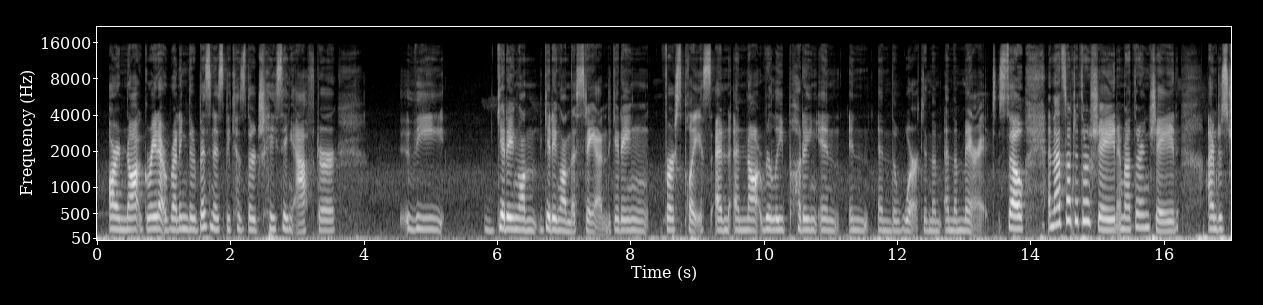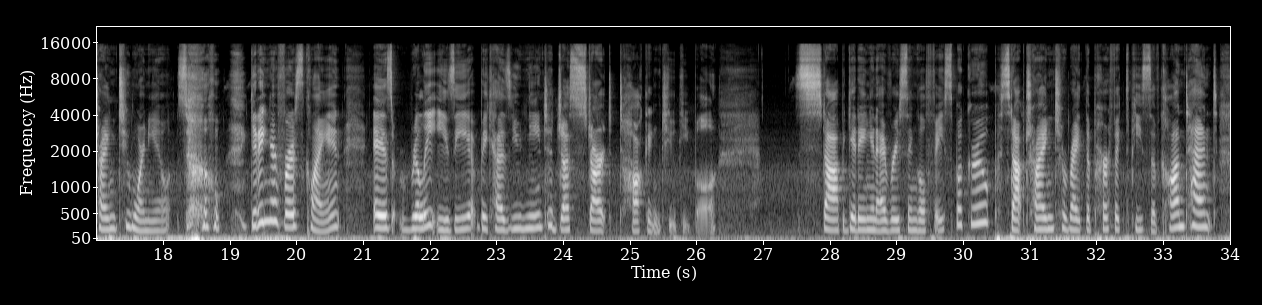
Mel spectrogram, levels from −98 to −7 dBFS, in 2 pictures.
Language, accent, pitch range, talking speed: English, American, 195-225 Hz, 150 wpm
